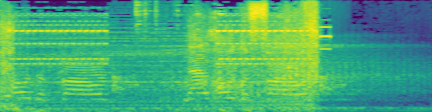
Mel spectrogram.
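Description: Mobile phone ringing with an electronic ringtone in two bursts, the second ending a little after three seconds. A man's voice and low film-score rumble sound underneath.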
